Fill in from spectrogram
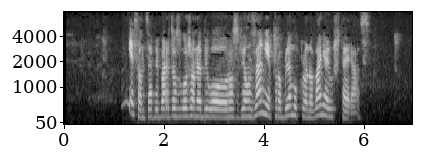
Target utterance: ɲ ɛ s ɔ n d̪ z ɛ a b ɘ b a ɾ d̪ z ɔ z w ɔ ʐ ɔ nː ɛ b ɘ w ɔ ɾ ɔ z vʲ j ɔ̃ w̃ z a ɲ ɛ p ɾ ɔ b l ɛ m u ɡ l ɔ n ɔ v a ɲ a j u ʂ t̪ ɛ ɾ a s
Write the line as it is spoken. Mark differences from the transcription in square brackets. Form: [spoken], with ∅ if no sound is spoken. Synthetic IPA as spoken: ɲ ɛ s ɔ n d̪ z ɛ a b ɘ b a ɾ d̪ z ɔ z w ɔ ʐ ɔ [n] ɛ b ɘ w ɔ ɾ ɔ z vʲ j ɔ̃ w̃ z a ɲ ɛ p ɾ ɔ b l ɛ m u [k] l ɔ n ɔ v a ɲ a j u ʂ t̪ ɛ ɾ a s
